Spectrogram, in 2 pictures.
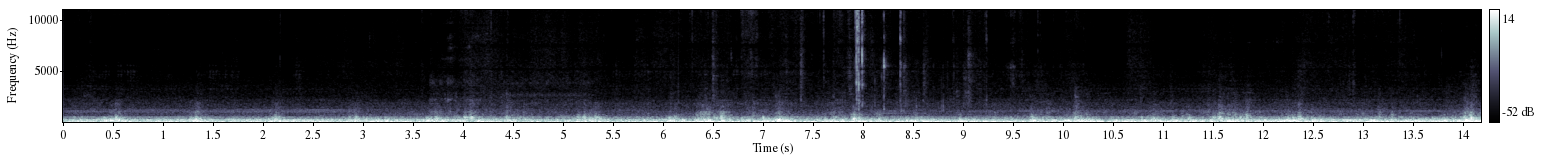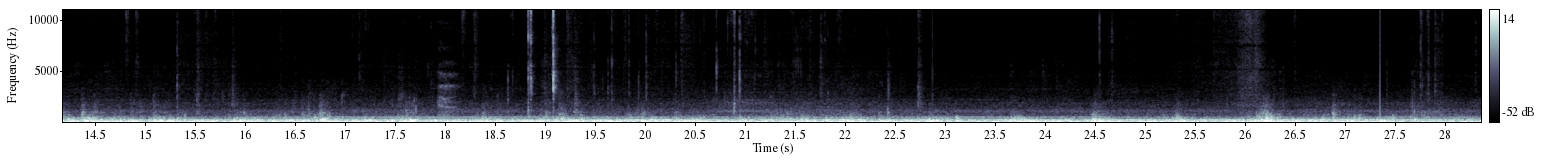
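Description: Steady running rumble of a moving passenger train, heard from inside the carriage, with a few light clicks scattered through it.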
